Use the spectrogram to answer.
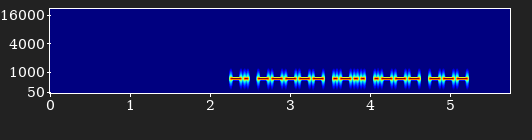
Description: Morse code, heard as a keyed tone, about 28 wpm, 700 Hz. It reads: N0LJO
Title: USA Call Signs - 5 Characters - Repeated 3x - 28wpm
